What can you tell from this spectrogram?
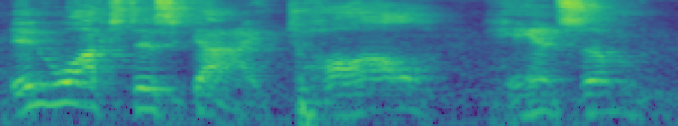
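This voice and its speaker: Stand-up comic, middle-aged man, high bouncy voice, deadpan one-liners, roomy club sound from back of the room. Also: drawn-out words, far from the mic, a little hiss or hum. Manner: deadpan one-liners, laughs at own jokes. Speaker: stand-up comedian. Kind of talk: stand-up comedy set. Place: comedy club stage with live audience. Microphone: stand mic away from mouth.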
